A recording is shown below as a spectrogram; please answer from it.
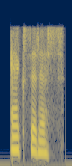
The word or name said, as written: exodus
